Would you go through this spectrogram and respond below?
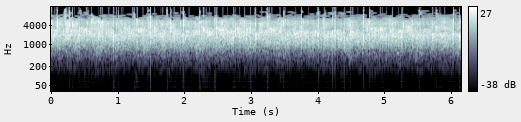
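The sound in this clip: A Stop the War audience in Newcastle gives a speaker a loud welcome, a dense, continuous roar of many hands clapping that holds steady at full strength throughout.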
